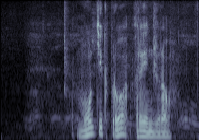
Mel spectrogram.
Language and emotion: Russian, neutral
